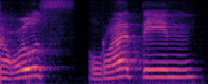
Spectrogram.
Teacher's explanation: उसके बाद उस, औस नहीं बोलना बल्कि उस आइन भी निकालना और सीन की अदायगी भी सही करना। आइन हलक से निकल के सीन में मिलेगा और जैसे ही सीन में मिलेगा यहाँ पर एक सीटी नुमा आवाज आएगी। तो हम पढ़ेंगे उस रातिन। · उस रा को मोटा रखना क्योंकि इसके ऊपर जबर है।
